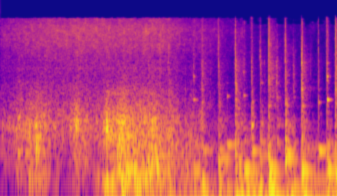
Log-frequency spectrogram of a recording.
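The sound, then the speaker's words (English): A nighttime thunderstorm with a deep, rolling rumble of thunder that swells partway through, over a steady wash of heavy rain and sharp crackling spatters, loud, with no voices. “The rain is not on our side tonight.”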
